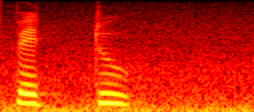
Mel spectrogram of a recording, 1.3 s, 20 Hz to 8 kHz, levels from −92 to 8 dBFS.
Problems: constant background noise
